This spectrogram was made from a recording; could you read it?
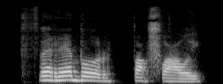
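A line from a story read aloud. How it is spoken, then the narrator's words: Lisping monster. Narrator (Russian): прошепелявило чудище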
